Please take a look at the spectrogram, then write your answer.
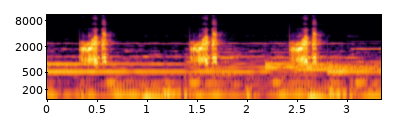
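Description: Frog croaking as a sound effect in a children's folk tale, three evenly spaced loud croaks about a second apart over a soft sustained musical drone, close and clear with no talking.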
